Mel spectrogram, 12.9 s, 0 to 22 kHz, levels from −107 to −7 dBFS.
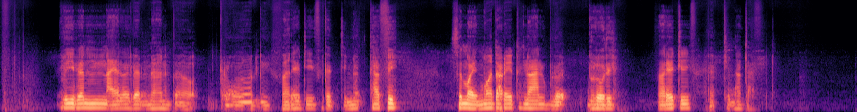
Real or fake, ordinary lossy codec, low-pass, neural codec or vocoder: fake; none; none; codec, 44.1 kHz, 1.7 kbps, Pupu-Codec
